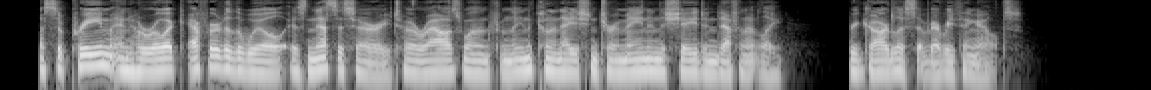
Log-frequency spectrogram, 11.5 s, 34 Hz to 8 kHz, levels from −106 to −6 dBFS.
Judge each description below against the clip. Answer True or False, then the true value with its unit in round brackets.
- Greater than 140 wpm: False (135 wpm)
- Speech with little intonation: True (2.3 semitones)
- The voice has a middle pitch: False (105 Hz)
